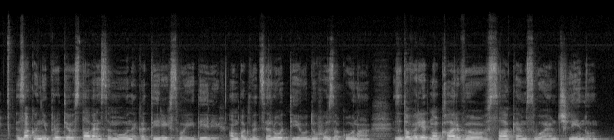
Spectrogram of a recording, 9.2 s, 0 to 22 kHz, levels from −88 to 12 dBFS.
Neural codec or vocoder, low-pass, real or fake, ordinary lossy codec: none; 19.8 kHz; real; none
